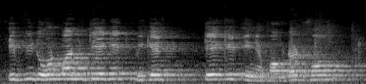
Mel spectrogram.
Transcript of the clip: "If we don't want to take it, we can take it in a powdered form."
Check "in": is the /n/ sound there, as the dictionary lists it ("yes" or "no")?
yes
